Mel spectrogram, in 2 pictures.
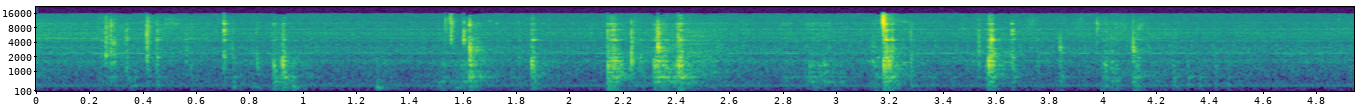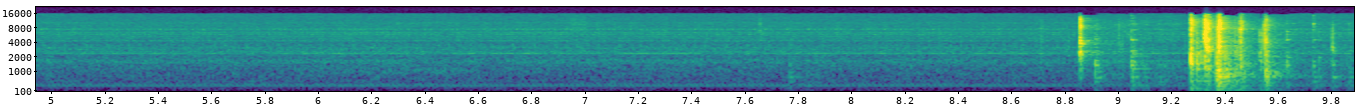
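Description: Small wires rustle and click between fingers.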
